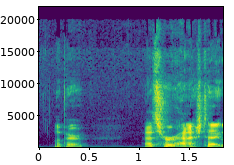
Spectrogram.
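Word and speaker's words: LePera: her last name up la perez she pronounced it la pera that's her hashtag like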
